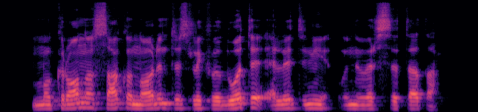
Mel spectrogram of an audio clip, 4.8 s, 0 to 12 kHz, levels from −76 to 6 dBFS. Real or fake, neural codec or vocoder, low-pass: real; none; 10.8 kHz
